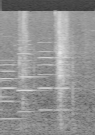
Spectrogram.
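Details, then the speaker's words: Ventilator low tidal volume alarm on a pressure-ventilated patient after closed-system suctioning of the endotracheal tube, with the suction catheter not fully withdrawn: ventilator low tidal volume alarm. "so I'll kind of let you see what's happening with the ventilator when you take a look and see that you got that low tidal volume alarm going off"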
